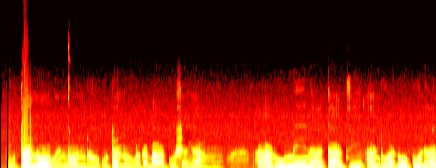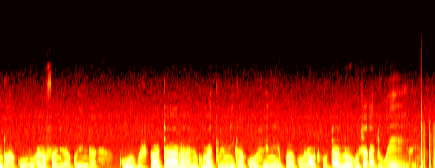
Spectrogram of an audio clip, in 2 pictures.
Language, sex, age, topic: Ndau, male, 18-24, health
